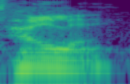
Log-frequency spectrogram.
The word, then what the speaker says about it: Haile: to pronounce it correctly so I say my name is highly highly since be easy for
